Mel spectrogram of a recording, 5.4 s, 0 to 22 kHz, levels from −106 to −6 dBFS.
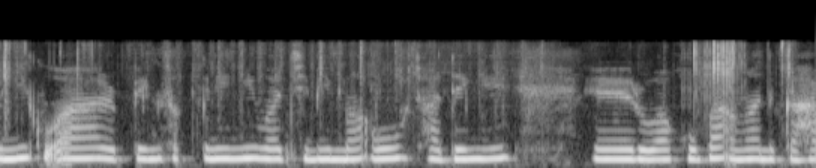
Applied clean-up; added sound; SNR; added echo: none; Hands; 18 dB; none.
